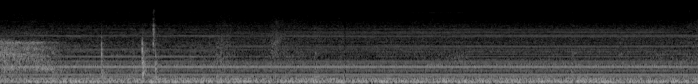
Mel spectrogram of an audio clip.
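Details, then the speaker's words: Lennox steam boiler after cleaning and relevelling a tilted pressuretrol: constant low roar with steady hum, no rumble or popping; burner firing smoothly. "so it seems to be burning pretty good"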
